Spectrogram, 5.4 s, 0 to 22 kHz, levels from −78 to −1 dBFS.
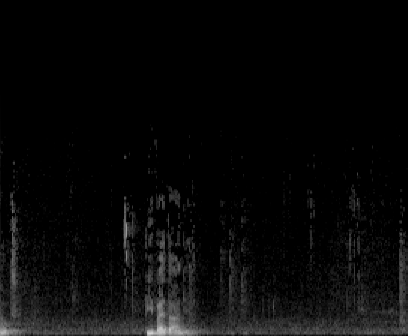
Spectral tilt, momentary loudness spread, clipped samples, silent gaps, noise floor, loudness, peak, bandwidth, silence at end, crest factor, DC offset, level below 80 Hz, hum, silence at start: -5 dB/octave; 29 LU; under 0.1%; none; -53 dBFS; -27 LUFS; -6 dBFS; 13 kHz; 0.05 s; 26 dB; under 0.1%; -72 dBFS; none; 0 s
